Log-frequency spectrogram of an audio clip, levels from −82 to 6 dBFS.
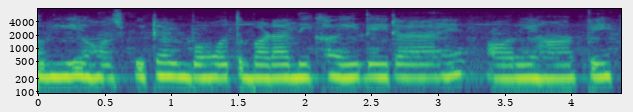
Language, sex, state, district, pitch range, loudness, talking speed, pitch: Hindi, female, Uttar Pradesh, Shamli, 210-220 Hz, -13 LUFS, 150 wpm, 215 Hz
